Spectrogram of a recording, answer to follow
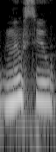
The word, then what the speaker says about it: Musu: This one is the Musu sweater. That is spelled M-U-S-U.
